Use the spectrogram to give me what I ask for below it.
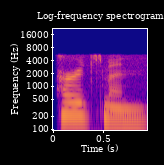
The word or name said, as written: herdsman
